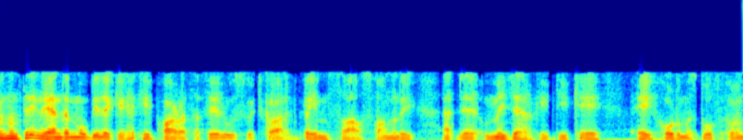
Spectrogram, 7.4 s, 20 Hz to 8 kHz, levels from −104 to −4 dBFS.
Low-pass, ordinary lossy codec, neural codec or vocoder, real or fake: 7.2 kHz; AAC, 16 kbps; codec, 16 kHz in and 24 kHz out, 0.4 kbps, LongCat-Audio-Codec, fine tuned four codebook decoder; fake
